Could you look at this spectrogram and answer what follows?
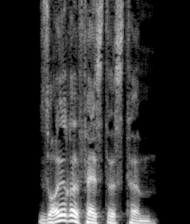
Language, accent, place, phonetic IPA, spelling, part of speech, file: German, Germany, Berlin, [ˈzɔɪ̯ʁəˌfɛstəstəm], säurefestestem, adjective, De-säurefestestem.ogg
- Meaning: strong dative masculine/neuter singular superlative degree of säurefest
